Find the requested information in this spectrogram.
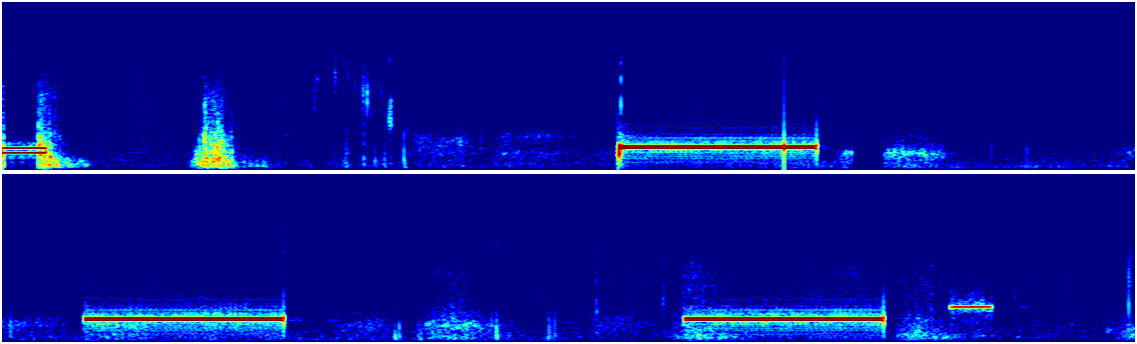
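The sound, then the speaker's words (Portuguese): A telephone call transfer tone sounds as a caller is put on hold and passed to quality control: three long, steady mid-pitched tones separated by quiet gaps, then a short, higher beep. “Peço que a senhora aguarde em linha e vou transferir o contato para o controle de qualidade que dará continuidade à sua contratação.”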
